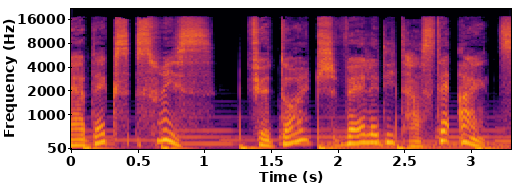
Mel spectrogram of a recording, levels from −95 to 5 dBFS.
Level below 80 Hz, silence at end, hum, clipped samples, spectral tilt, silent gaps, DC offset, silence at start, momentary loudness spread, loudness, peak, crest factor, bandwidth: -26 dBFS; 0 s; none; under 0.1%; -4 dB/octave; none; under 0.1%; 0 s; 4 LU; -16 LUFS; 0 dBFS; 16 dB; 17.5 kHz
